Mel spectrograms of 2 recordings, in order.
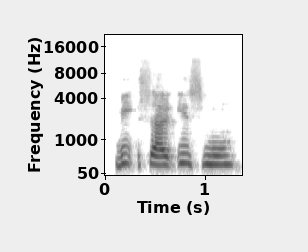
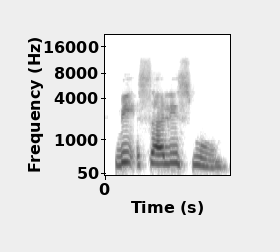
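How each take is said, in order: First: The words are said separately, not linked. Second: The words are run together as one. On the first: The reader has not learned the proper recitation. The speaker calls it wrong. "bila orang baca itu maknanya dia tak belajar. Sebab dia bukan bunyi macam tu" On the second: The reader has learned the proper recitation. The speaker calls it right. "Dia akan bunyi bi'salismu"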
